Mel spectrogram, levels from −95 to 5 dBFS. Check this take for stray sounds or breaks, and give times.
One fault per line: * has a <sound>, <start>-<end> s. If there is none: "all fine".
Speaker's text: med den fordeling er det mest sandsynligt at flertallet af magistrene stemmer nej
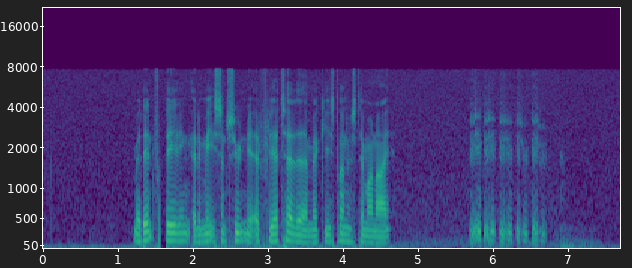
* has a dropout, 1.6-1.6 s
* has a laugh, 5.7-6.7 s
